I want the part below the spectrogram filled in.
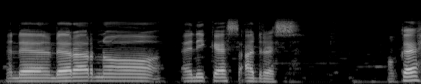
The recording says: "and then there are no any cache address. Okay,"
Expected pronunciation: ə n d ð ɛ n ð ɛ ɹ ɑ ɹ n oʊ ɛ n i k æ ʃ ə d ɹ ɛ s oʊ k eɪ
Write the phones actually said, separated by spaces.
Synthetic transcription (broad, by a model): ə n d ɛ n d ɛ ɹ ɑ ɹ n oʊ ɛ n i k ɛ s ə d ɹ ɛ s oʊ k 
